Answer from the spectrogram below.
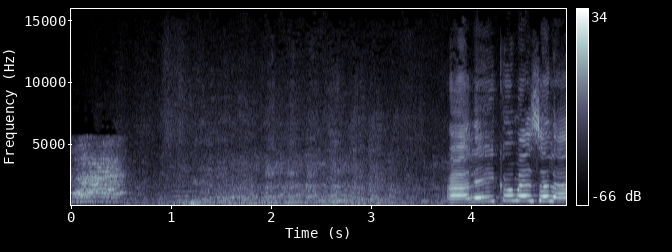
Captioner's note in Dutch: Gelach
